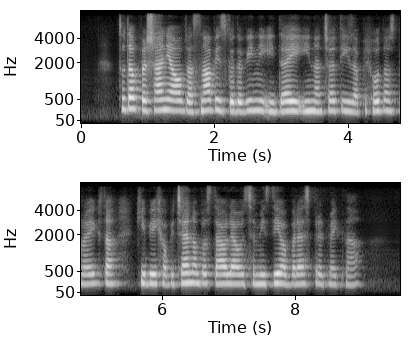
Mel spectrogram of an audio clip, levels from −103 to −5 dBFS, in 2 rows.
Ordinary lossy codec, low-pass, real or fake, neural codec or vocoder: none; 7.2 kHz; fake; codec, 24 kHz, 0.5 kbps, DualCodec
